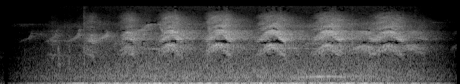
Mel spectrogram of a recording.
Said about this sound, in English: Afel perched upon a low bush, and when the child larks had settled beside him, he uttered a peculiar shrill whistle.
